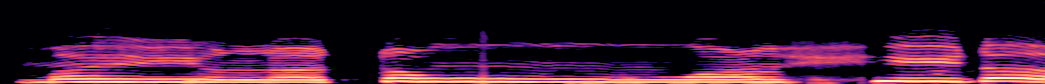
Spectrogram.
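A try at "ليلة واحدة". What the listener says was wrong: Just one thing you made a mistake one was over here, that don't stretch the da out for too long. This is just a dal with a fatha, so da.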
